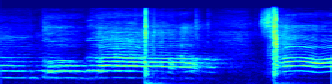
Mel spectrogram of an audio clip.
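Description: A woman's pansori voice holds a long sung note that sinks slightly in pitch and fades out about a second and a half in. She accompanies herself on a buk barrel drum, with one low drum stroke about a second in and a sharp stick stroke near the end.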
